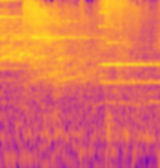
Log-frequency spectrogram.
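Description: Sci-fi energy sound effect: a bright hissing surge with shimmering high tones, then a steady high ringing tone starting about a second and a half in.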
